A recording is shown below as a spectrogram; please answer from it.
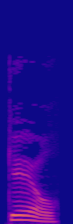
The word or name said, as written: gayle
